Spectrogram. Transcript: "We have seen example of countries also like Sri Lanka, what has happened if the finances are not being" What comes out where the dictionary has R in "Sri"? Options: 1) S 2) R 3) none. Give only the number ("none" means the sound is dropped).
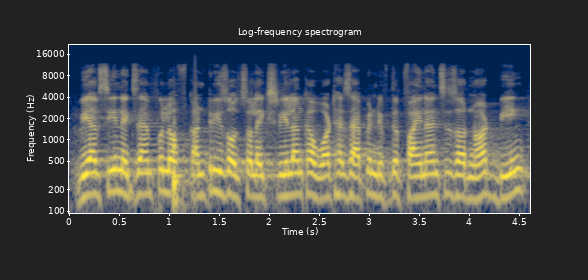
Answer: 2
